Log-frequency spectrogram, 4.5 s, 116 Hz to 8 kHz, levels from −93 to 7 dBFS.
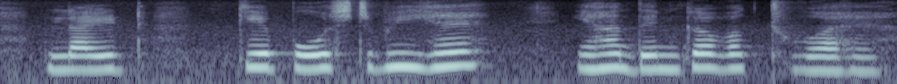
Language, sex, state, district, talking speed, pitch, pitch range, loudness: Hindi, female, Uttar Pradesh, Muzaffarnagar, 145 wpm, 260 Hz, 245-275 Hz, -20 LUFS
